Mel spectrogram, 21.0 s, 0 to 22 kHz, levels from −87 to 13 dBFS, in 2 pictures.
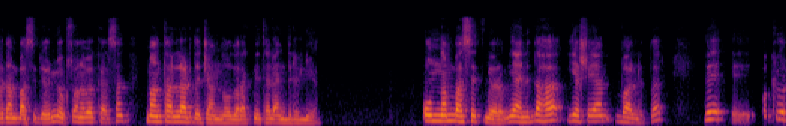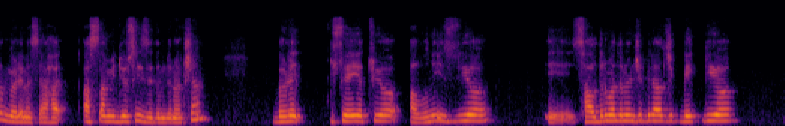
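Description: No technical faults can be heard anywhere in the recording.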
